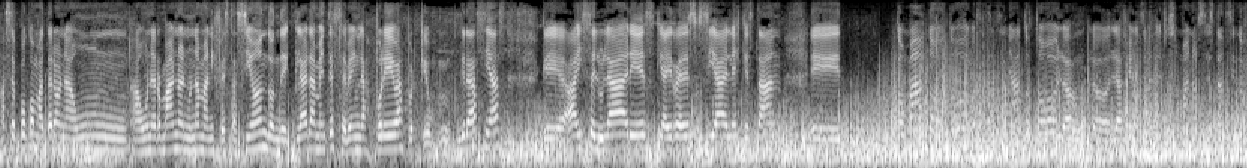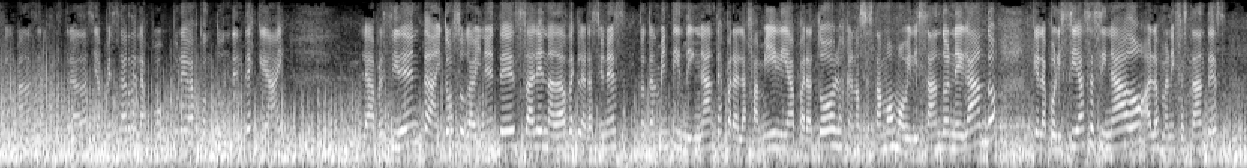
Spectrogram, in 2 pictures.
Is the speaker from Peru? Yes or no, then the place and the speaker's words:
yes; Peru; now in Buenos Aires, Argentina; como peruanos y peruanas autoconvocados, vamos acá en Buenos Aires a seguir movilizándonos, igual que en Perú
